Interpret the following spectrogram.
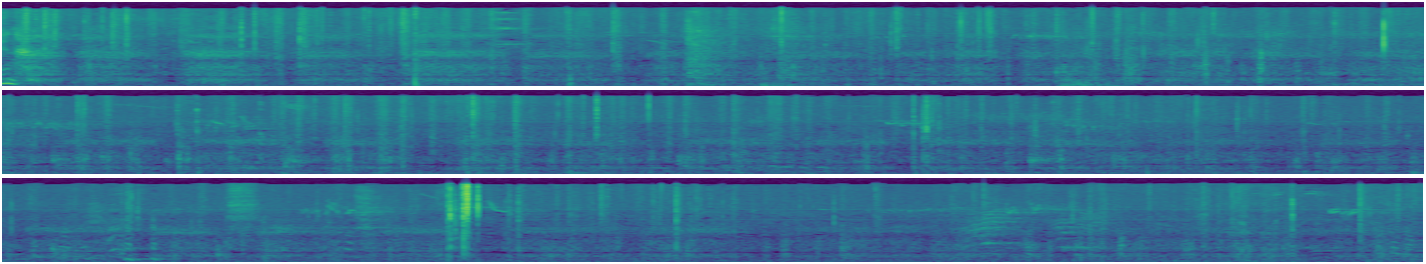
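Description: Horse hoofbeats on arena footing: irregular soft knocks, with faint voices behind them. One sharp, loud knock comes about five seconds before the end.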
